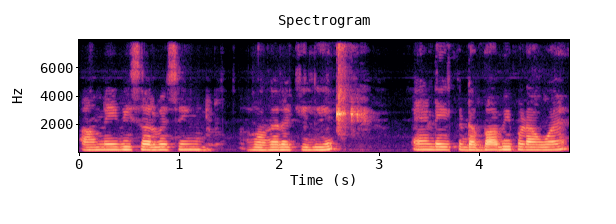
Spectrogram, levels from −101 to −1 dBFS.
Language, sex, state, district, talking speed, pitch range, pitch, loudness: Hindi, female, Madhya Pradesh, Dhar, 170 wpm, 190-200 Hz, 195 Hz, -17 LUFS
